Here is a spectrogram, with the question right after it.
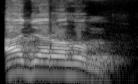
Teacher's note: jim yang dimatikan dibacanya berpantul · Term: Qalqalah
